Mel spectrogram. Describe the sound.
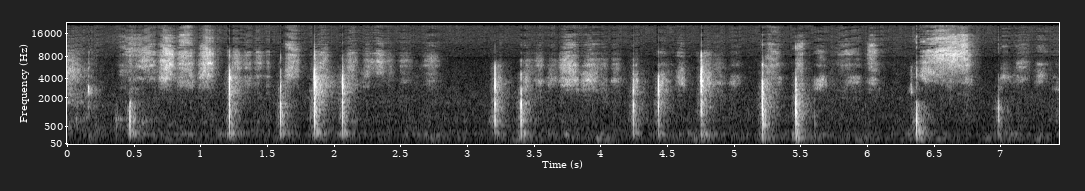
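Writing on a board: many short, sharp strokes and taps in an irregular rhythm, fairly faint, with no clear talking over them.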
